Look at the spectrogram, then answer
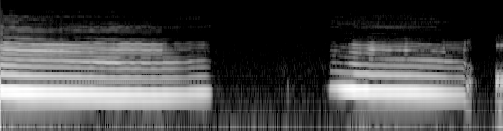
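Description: A voice mimics a woman crying like a whale, drawing out a long, loud, tonal wail that sags slowly in pitch, breaking off into silence before a second mournful moan that slides downward and ends in a short yelp.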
